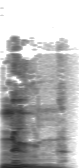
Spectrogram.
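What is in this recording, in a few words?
"noon", British English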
